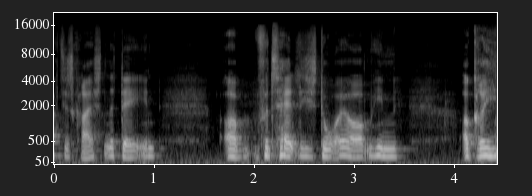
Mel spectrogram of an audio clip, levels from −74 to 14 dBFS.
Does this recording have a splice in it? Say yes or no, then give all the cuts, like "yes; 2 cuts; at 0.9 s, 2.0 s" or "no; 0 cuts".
no; 0 cuts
